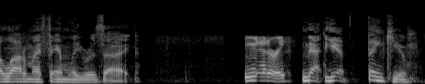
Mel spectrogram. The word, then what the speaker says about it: Metairie: Metairie. I never pronounce it correctly. Metairie is where a lot of my family reside. Metairie.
